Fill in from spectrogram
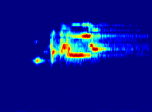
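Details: European goldfinch, copia malaga style, edited to teach young birds. A single soft high note is followed by a short, dense burst of buzzy twittering that fades out within about half a second.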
